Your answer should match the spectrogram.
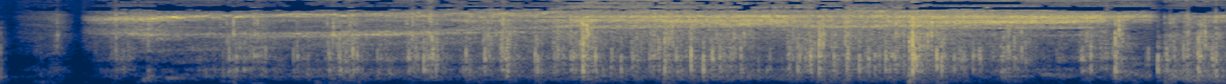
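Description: Plastic toy playset's spinning top whirring, with a steady hiss and rapid small clicks and rattles.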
